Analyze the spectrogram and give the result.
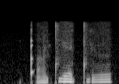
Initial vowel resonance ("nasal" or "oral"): nasal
